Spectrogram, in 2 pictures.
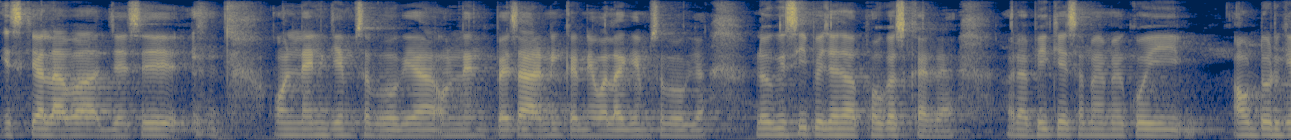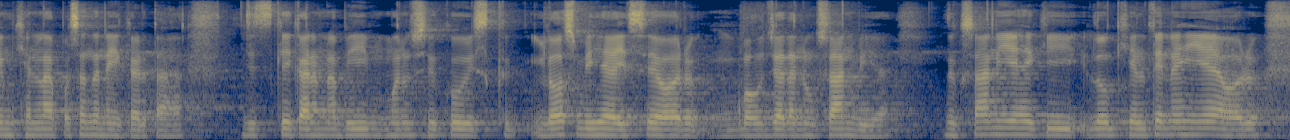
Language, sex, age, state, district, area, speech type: Hindi, male, 18-30, Bihar, Samastipur, rural, spontaneous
